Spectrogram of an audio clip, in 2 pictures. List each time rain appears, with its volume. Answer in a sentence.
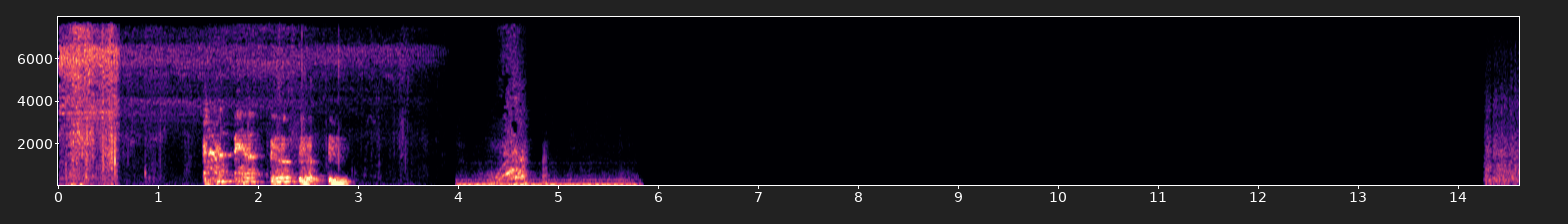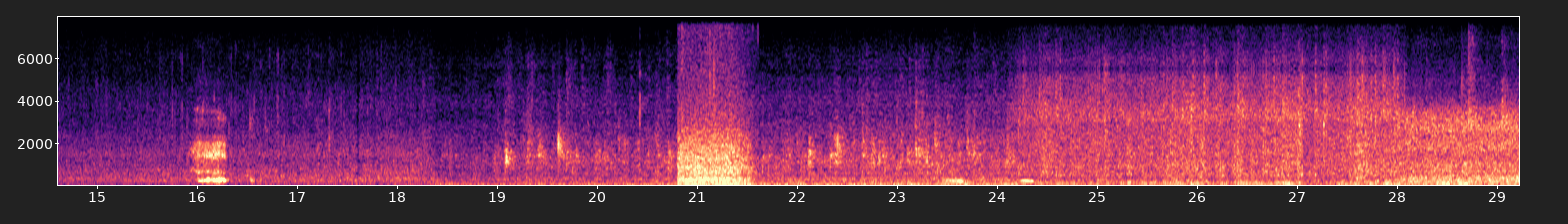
You can hear the rain from 14.2 to 29.1 s, getting louder.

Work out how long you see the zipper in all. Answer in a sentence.
You can hear the zipper for 3 seconds altogether.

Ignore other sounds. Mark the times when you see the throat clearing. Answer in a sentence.
You can hear the throat clearing from 1.4 to 3.0 s, from 15.9 to 16.6 s and from 23.4 to 24.4 s.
